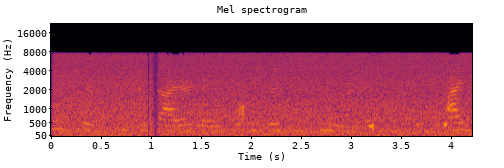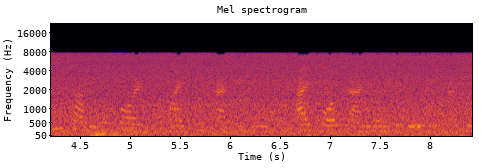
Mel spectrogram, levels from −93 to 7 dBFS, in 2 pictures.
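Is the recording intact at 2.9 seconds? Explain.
Yes, the audio is intact at 2.9 seconds, with no fault at that point in the speech.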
